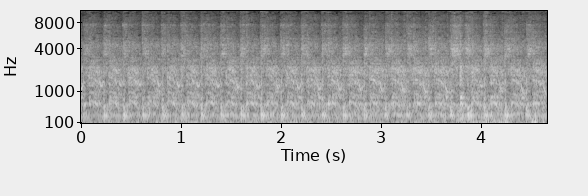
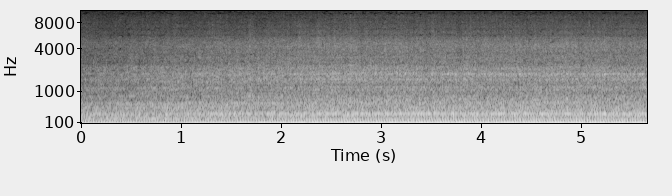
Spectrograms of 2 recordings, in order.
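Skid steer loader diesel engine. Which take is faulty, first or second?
first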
